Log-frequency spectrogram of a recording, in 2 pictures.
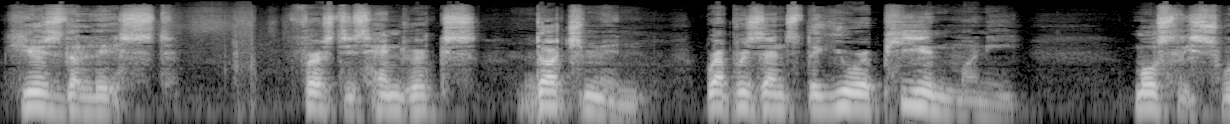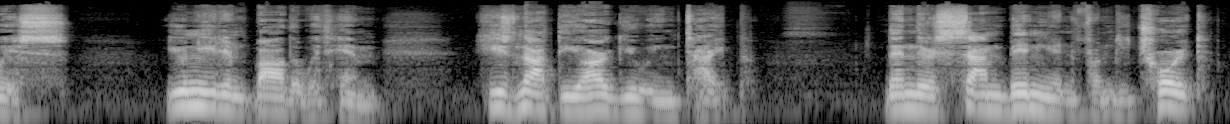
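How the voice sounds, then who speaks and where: Radio drama villain: American gangster, mid-pitched, slangy, bossy, quick to menace. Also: male voice, slightly rough. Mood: curt, bossy. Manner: blunt, bossy, threatening. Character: menacing American gangster assassin, short-tempered hotel owner.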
